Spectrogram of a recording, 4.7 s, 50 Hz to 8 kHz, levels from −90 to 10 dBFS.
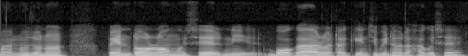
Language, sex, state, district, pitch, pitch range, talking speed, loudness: Assamese, male, Assam, Sonitpur, 155 Hz, 150-160 Hz, 165 wpm, -18 LUFS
